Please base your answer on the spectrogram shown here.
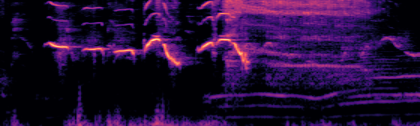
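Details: Oriental magpie-robin song used to lure a rival, made of loud whistled slurs and upswept notes followed by a long harsh hiss, with soft low thumps beneath.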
